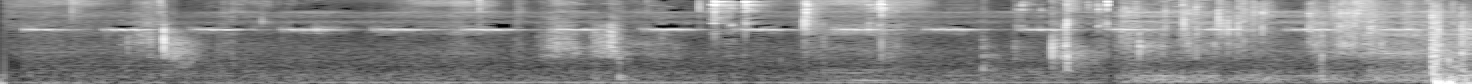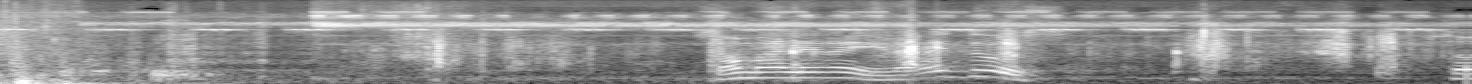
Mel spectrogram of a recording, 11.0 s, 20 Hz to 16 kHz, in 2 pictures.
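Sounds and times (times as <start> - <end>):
crickets chirping: 0.0 - 11.0
belt buckle clinking: 1.8 - 4.2
heavy thump: 5.3 - 6.6.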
